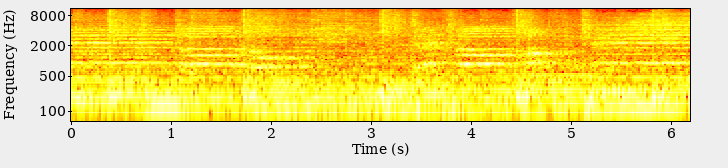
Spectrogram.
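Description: A mixed choir singing a gospel song in long, held phrases, over a steady bass accompaniment.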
